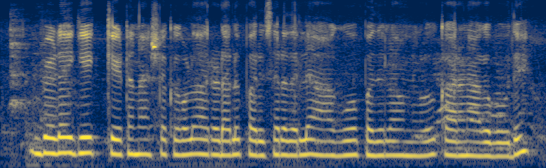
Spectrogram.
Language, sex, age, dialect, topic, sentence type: Kannada, female, 18-24, Central, agriculture, question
